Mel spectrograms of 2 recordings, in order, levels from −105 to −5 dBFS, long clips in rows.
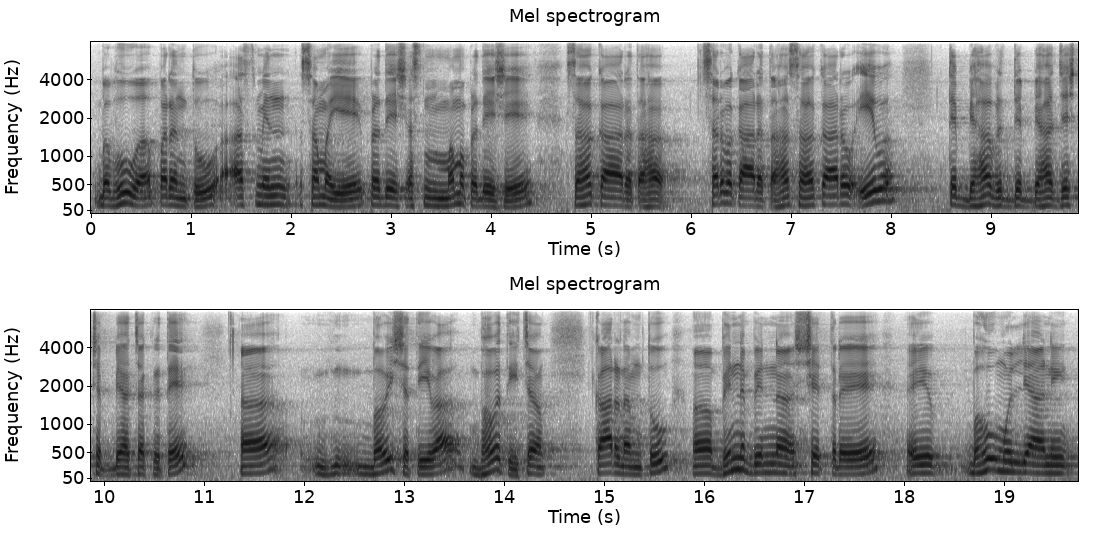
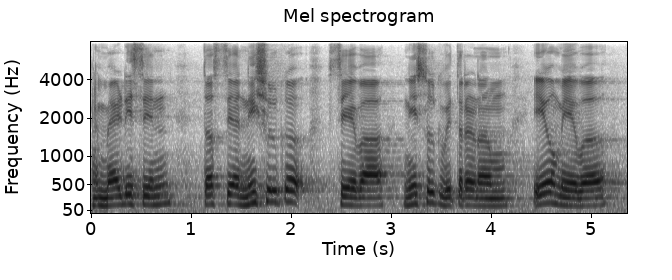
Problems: none marked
